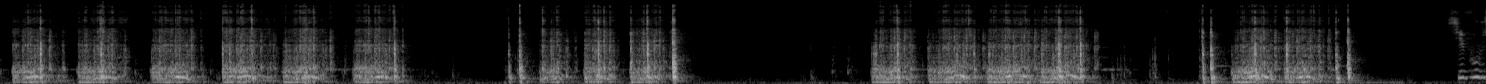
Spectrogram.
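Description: A sewing machine stitches along the zipper of a beach swimsuit bag. It runs in several short, rattling bursts separated by quiet pauses, close and clear.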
